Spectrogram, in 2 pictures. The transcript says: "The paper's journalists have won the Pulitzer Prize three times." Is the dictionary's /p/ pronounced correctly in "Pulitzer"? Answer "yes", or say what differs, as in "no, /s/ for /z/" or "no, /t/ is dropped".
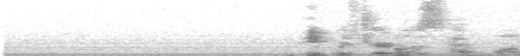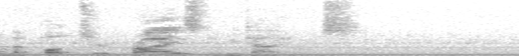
no, /f/ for /p/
